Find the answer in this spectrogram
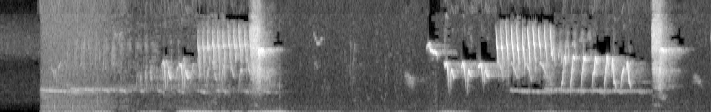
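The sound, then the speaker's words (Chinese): Light-vented bulbuls in the trees of a wood at a botanical garden, feeding their young, chirp in two bursts of bright, high trilling phrases with quick rising notes, over low rumbling background noise; no one speaks. “但是在这一路上，我还是看到了白头鹎在树上面，在树林当中嘛，去喂它的小鸟”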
